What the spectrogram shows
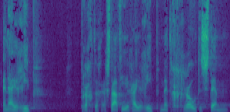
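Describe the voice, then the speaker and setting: Male preacher, husky, impassioned sermon delivery, long reverb of a church hall. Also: lively intonation, slow pace. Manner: impassioned, swells loud and high on emphasis.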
